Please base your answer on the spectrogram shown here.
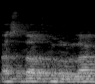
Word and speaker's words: استغفر اللہ: گناہ معاف فرما دے۔ اب یہاں پر استغفراللہ کا جو صحیح تلفظ ہے اس میں ایک ہے غین کے نقطے کے ساتھ اور ایک ہے عین بغیر نقطے کے، لیکن جو غین کے نقطے کے ساتھ ہے اس کا معنی صحیح ہے وہ تلفظ، اور اگر چھوٹے عین کے ساتھ پڑھو گے بغیر نقطے والے عین کے تو اس کا معنی بالکل غلط ہو جاتا ہے۔ دیکھو استغفراللہ غین کے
